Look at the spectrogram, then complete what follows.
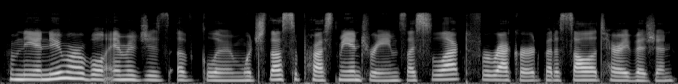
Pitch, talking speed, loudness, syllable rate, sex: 205 Hz, 175 wpm, -18 LUFS, 5.2 syllables/s, female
